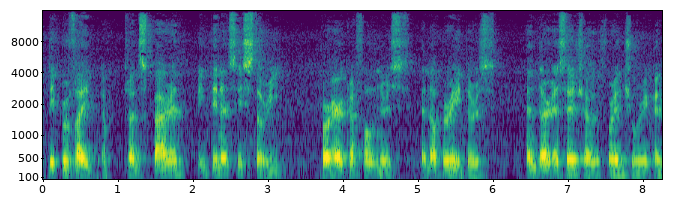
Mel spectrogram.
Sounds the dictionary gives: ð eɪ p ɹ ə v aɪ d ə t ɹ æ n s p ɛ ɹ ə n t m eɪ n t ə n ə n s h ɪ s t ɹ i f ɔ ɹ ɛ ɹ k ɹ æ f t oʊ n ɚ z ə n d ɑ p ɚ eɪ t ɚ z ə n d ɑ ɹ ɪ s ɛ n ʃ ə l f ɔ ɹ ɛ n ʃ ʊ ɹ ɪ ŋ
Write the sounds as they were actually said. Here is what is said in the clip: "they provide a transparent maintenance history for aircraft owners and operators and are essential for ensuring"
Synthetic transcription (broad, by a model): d eɪ p ɹ ə v aɪ d ə t ɹ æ n s p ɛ ɹ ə n t m eɪ n t ə n ə n s h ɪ s t ɹ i f ɔ ɹ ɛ ɹ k ɹ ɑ f oʊ n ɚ s ə n d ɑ p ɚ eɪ t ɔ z ə n d ɑ ɹ ɪ s ɛ n ʃ ə l f ɔ ɹ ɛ n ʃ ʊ ɹ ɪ ŋ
